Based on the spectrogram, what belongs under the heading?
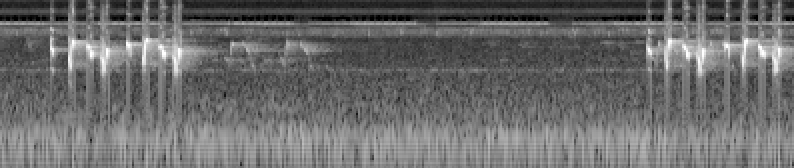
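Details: Red-whiskered bulbul kept in a cage, its song played to attract wild birds; a lively run of chirpy, swooping whistles, then quiet, then another similar phrase near the end, over a thin steady hum.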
